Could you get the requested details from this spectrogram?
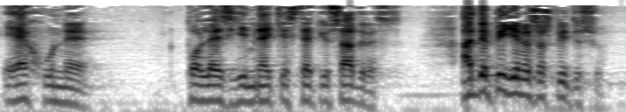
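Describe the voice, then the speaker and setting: A man preaching voices a weary judge, speaking low and dismissively. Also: animated, bright, forceful tone, husky. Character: weary older male judge, gruff and settling.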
